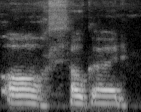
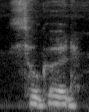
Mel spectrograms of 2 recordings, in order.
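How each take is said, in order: First: Savoring. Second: Softly to herself; quiet echo. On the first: Savoring the pretzels. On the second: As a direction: let so good fade away. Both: Real, not acted.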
